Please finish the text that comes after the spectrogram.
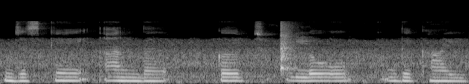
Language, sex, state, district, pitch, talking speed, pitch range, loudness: Hindi, female, Madhya Pradesh, Umaria, 165 Hz, 65 wpm, 165-175 Hz, -18 LUFS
